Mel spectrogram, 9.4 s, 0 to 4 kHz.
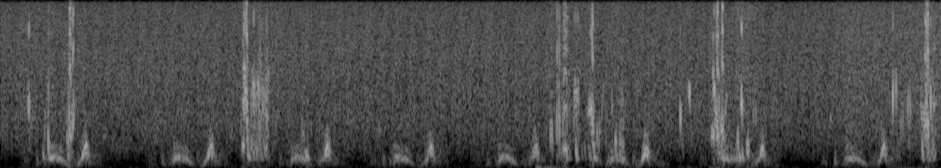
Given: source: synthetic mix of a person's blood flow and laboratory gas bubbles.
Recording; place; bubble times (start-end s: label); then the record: Doppler ultrasound of blood flow; precordium
0.26-0.32 s: bubbles
0.39-0.53 s: bubbles
0.63-0.77 s: bubbles
2.39-2.70 s: bubbles
3.00-3.12 s: bubbles
5.48-6.27 s: bubbles
6.76-6.84 s: bubbles
6.87-6.93 s: bubbles
7.08-7.30 s: bubbles
7.33-7.58 s: bubbles
8.88-9.13 s: bubbles
9.17-9.38 s: bubbles
From the record:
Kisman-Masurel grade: 223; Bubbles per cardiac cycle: several, 3 to 8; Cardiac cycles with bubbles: 10 to 50%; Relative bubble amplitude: loud (0.450 to 0.775); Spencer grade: 2 (many but less than half of the cardiac periods contain bubble signals, singularly or in groups); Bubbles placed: only in the low amplitude regions of the cardiac cycle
